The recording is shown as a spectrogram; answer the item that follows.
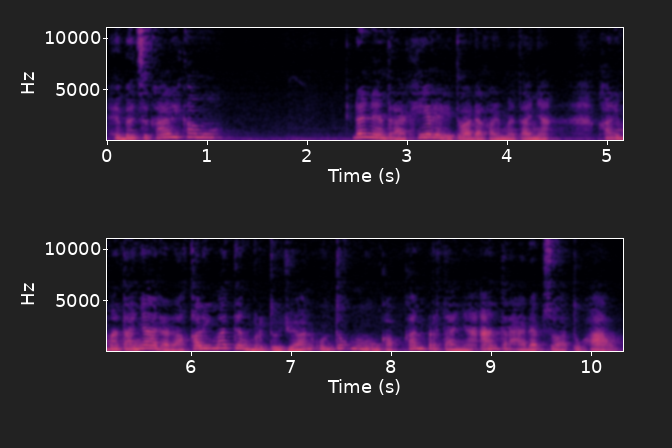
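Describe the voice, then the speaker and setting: A woman teacher giving a classroom grammar lesson, explaining steadily and reading out example sentences. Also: a little high.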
